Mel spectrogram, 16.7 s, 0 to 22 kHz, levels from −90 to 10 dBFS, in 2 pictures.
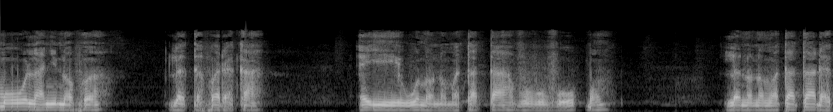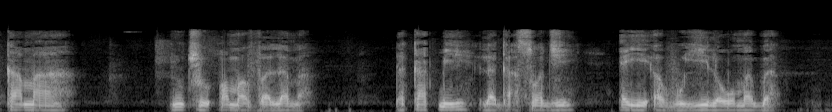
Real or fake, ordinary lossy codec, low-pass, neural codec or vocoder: real; AAC, 32 kbps; 7.2 kHz; none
